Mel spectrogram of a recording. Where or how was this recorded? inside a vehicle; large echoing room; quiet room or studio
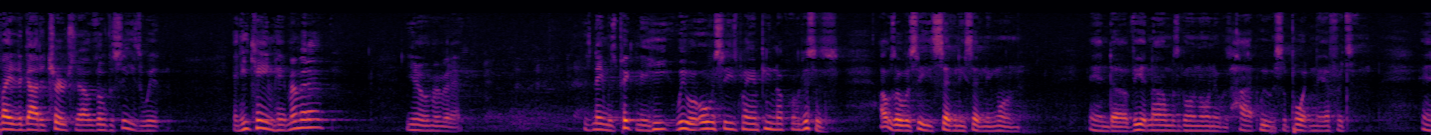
large echoing room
